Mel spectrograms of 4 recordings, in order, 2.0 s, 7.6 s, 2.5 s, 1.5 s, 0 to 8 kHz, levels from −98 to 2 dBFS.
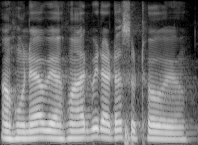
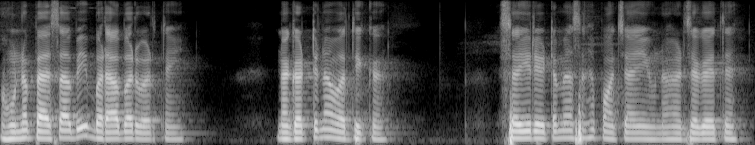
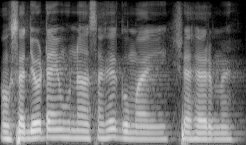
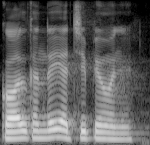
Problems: none marked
